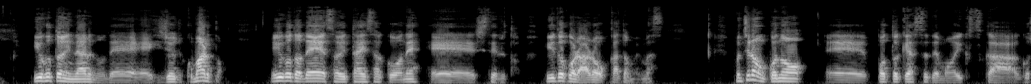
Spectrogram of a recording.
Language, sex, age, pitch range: Japanese, male, 30-49, 110-155 Hz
